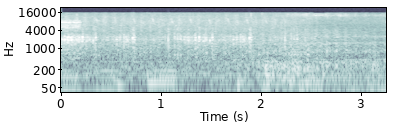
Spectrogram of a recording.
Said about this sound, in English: We're in a cutscene. Cape Town, 1986. Going helicopter. I can't see anything this rain.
